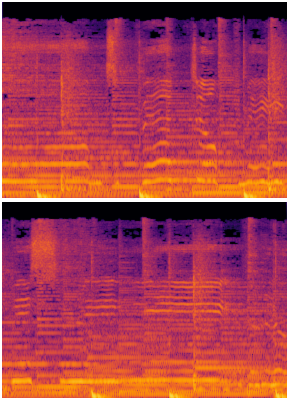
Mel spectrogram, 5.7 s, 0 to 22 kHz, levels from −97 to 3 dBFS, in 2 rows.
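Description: Nothing stood out as a technical problem on listening.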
